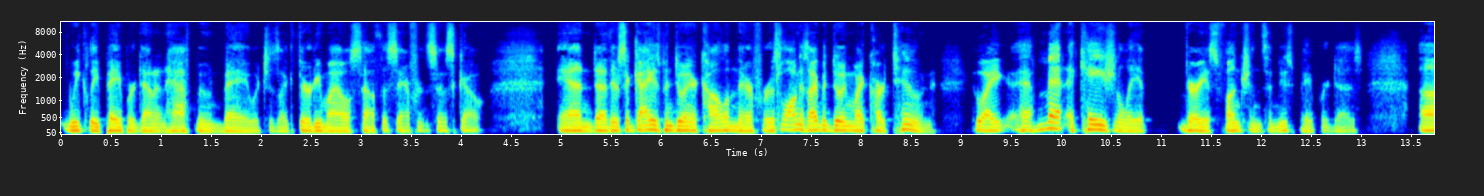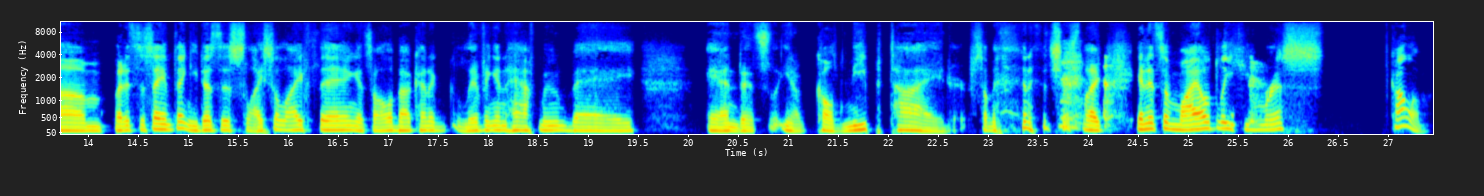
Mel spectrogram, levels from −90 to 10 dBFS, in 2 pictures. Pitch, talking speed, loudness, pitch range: 120 Hz, 195 wpm, -22 LUFS, 110-130 Hz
